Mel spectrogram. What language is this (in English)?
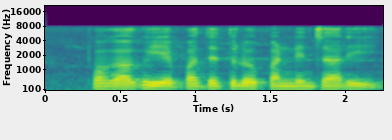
Telugu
